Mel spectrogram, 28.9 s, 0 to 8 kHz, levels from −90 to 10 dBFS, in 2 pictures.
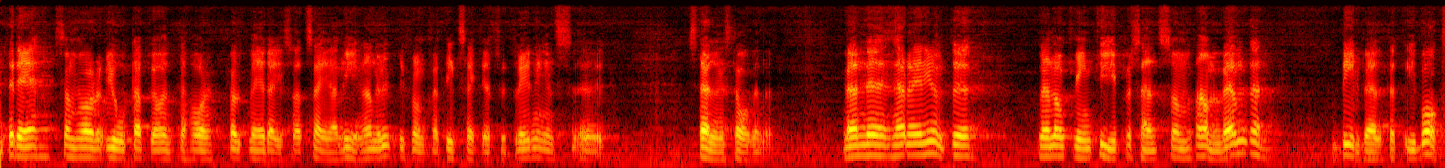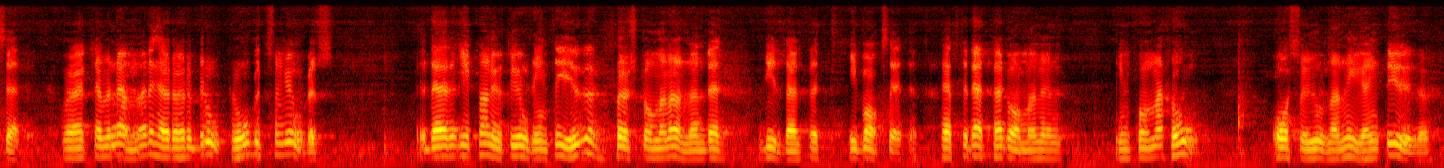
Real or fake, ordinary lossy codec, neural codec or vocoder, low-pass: fake; none; codec, 32 kHz, 1.9 kbps, SNAC; 7.2 kHz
